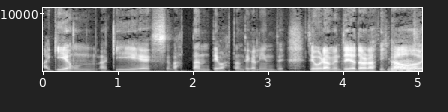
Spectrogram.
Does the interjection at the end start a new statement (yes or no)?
no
